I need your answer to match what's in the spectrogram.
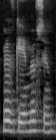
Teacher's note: Mövqe, mövsüm, bu tip sözlərdə v-da düşmə, o-da uzanma yoxdur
